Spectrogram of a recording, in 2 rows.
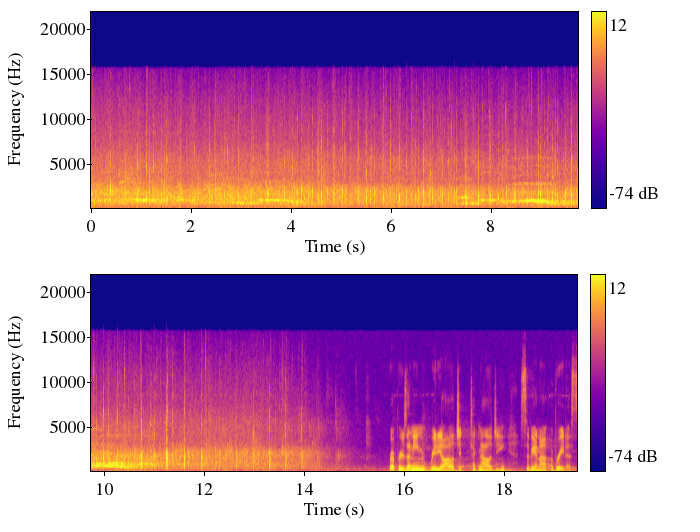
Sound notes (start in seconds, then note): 8.6 applause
